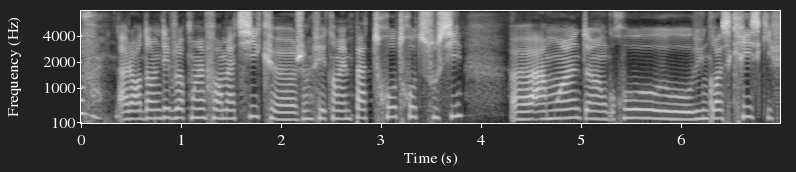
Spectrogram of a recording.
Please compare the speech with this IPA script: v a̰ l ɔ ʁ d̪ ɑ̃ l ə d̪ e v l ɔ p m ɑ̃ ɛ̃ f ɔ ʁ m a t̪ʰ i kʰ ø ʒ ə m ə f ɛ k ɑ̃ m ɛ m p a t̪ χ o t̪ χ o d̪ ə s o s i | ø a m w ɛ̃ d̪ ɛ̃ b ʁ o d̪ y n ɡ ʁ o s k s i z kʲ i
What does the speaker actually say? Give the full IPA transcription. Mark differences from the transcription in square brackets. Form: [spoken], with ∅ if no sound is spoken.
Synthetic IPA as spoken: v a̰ l ɔ ʁ d̪ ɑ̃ l ə d̪ e v l ɔ p m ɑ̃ ɛ̃ f ɔ ʁ m a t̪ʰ i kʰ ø ʒ ə m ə f ɛ k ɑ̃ m ɛ m p a t̪ χ o t̪ χ o d̪ ə s [u] s i | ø a m w ɛ̃ d̪ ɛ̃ [ɡ] ʁ o d̪ y n ɡ ʁ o s k [χ] i z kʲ i

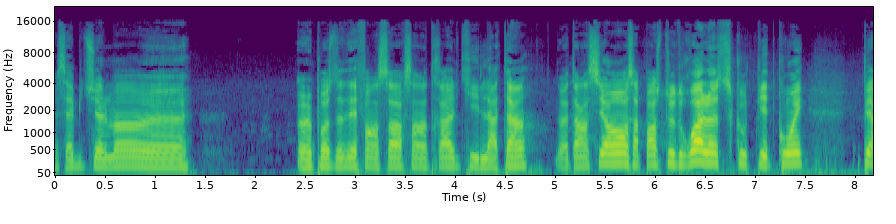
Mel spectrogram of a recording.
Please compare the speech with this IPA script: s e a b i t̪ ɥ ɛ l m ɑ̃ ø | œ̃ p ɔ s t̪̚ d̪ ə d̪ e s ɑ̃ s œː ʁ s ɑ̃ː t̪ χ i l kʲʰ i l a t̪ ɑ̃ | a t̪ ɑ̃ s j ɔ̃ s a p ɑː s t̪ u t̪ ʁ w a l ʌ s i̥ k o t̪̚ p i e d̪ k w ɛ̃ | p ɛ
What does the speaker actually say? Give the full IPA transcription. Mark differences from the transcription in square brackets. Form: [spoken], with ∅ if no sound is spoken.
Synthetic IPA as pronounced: s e a b i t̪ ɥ ɛ l m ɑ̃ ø | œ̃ p ɔ s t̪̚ d̪ ə d̪ e [f] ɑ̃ s œː ʁ s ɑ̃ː t̪ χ [a] l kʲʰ i l a t̪ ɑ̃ | a t̪ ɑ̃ s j ɔ̃ s a p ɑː s t̪ u [d̪] ʁ w a l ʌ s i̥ k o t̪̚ p [j] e d̪ k w ɛ̃ | p ɛ

